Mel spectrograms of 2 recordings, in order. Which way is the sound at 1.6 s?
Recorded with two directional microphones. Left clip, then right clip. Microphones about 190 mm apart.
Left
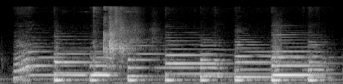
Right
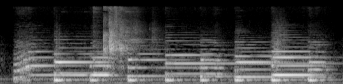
20° left (ahead or behind).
